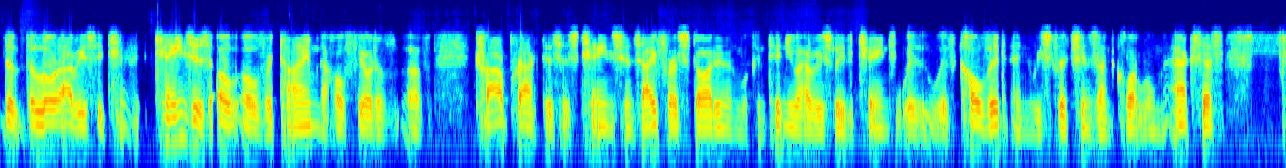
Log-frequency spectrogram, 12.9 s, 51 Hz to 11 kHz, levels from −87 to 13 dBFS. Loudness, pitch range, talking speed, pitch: -20 LUFS, 95-105 Hz, 170 wpm, 100 Hz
